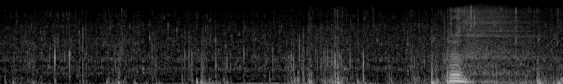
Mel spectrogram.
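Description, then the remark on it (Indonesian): Water trickles and gurgles steadily, a small river running over stones, sheltered by large trees and steep banks, with a brief louder splash near the end. “Letak sungai itu tidak jauh, tapi terlindung dari pepohonan besar dan curam.”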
